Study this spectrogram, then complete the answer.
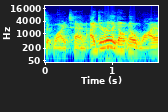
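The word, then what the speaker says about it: WY10: Actually, it was spelled W Y Ten, like Whiten as some would pronounce it, but I I always pronounced it Y10.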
